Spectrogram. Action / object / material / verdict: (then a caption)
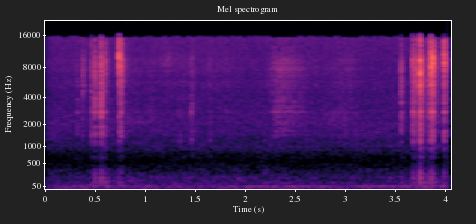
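tap / frosted glass tabletop tapped with fingernails / glass / none. A flat, solid frosted glass tabletop is tapped and scratched by the long, natural-colored fingernails of both hands. Sharp, bright clicks arrive in clusters near the start and again at the end, and a softer scratching hiss runs between them. A steady low hum sits underneath throughout.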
